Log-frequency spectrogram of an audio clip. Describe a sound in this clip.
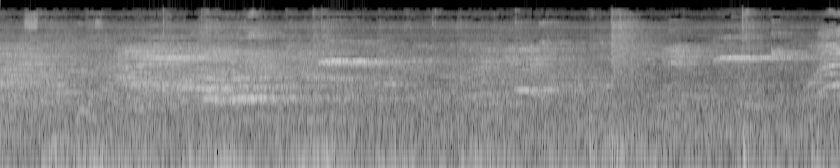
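Young girls call out to one another with animation.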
